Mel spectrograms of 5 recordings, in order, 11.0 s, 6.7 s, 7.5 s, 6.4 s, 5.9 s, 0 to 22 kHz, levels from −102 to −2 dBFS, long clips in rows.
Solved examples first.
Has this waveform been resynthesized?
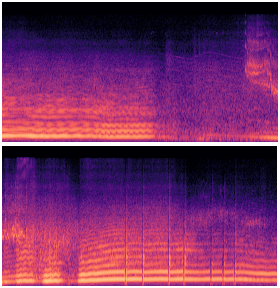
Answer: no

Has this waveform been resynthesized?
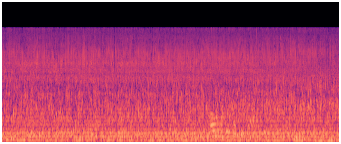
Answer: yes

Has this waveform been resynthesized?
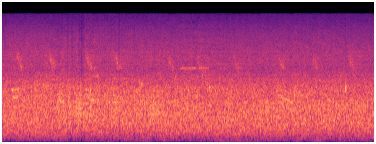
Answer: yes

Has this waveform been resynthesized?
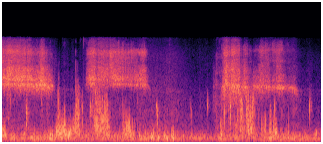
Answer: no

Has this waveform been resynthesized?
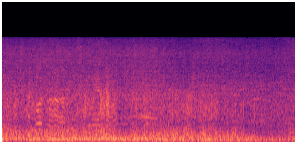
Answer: no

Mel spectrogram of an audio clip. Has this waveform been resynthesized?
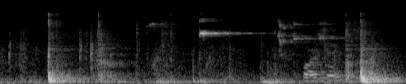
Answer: no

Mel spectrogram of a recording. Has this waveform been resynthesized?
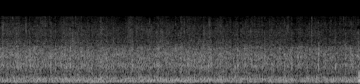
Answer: no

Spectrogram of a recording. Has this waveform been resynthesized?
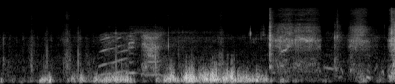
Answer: yes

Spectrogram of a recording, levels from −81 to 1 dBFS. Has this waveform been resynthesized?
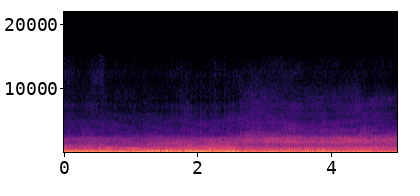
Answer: yes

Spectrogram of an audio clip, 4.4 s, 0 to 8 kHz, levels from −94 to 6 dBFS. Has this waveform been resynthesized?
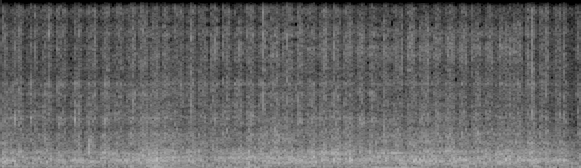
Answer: yes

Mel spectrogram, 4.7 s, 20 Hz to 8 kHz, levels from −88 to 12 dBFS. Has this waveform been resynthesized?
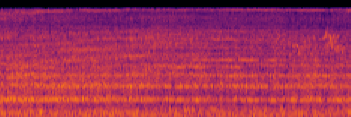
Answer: yes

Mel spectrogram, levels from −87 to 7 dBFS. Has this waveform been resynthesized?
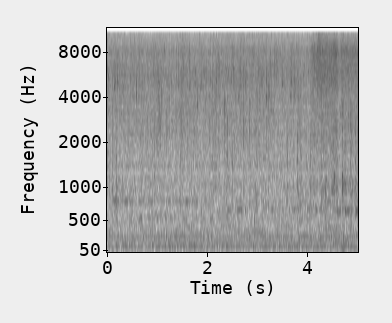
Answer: yes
